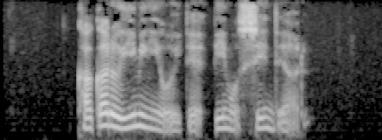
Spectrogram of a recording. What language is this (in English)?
Japanese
